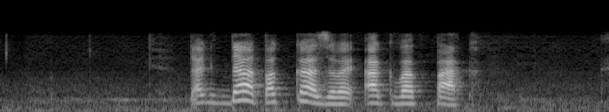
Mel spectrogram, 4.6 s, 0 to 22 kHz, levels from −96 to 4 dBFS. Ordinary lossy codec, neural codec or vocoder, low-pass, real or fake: Opus, 24 kbps; codec, 16 kHz, 2 kbps, FunCodec, trained on Chinese and English, 25 frames a second; 7.2 kHz; fake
